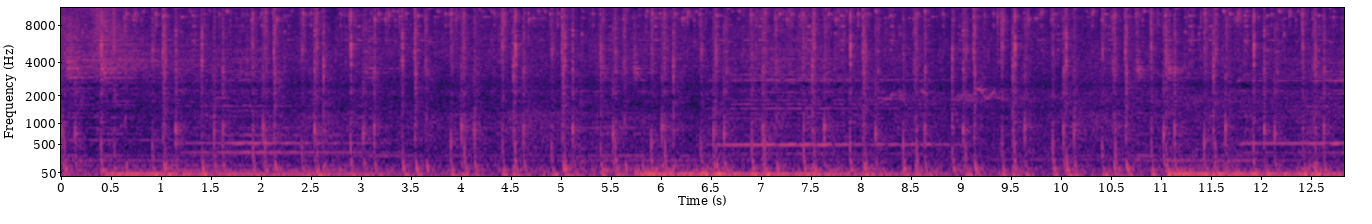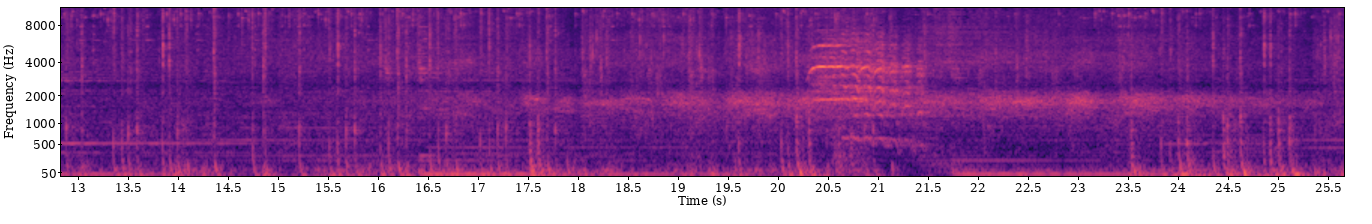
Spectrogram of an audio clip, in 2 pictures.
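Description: In Witcher 3 Wild Hunt, a horse's hooves clip-clop in a steady galloping rhythm across the whole stretch, close and continuous, with a whinny near the end over faint background ambience.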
